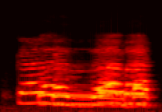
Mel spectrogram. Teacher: اور آخر میں تا ساکن ہے تو اس کا خیال رکھنا ہے اس پر قلقلہ نہیں ہونا چاہیے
